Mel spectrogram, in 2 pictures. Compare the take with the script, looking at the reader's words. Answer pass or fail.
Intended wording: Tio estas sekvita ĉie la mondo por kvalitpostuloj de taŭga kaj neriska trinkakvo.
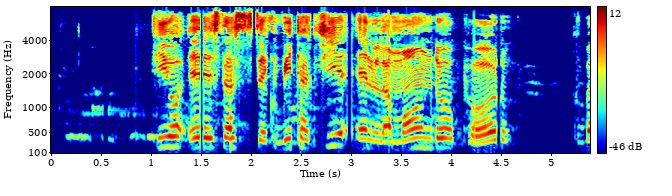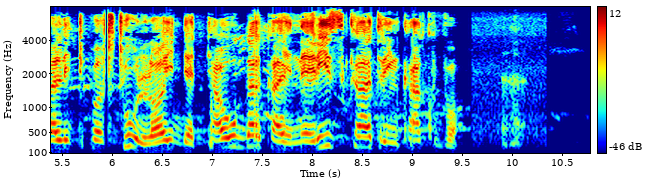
fail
